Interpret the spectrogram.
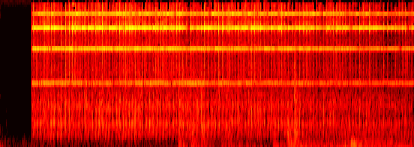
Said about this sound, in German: Darum ich euch doch nur morgen ein paar Minuten länger Schlaf und drückt beim Wecker nochmal einisch mehr auf Schlummern.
